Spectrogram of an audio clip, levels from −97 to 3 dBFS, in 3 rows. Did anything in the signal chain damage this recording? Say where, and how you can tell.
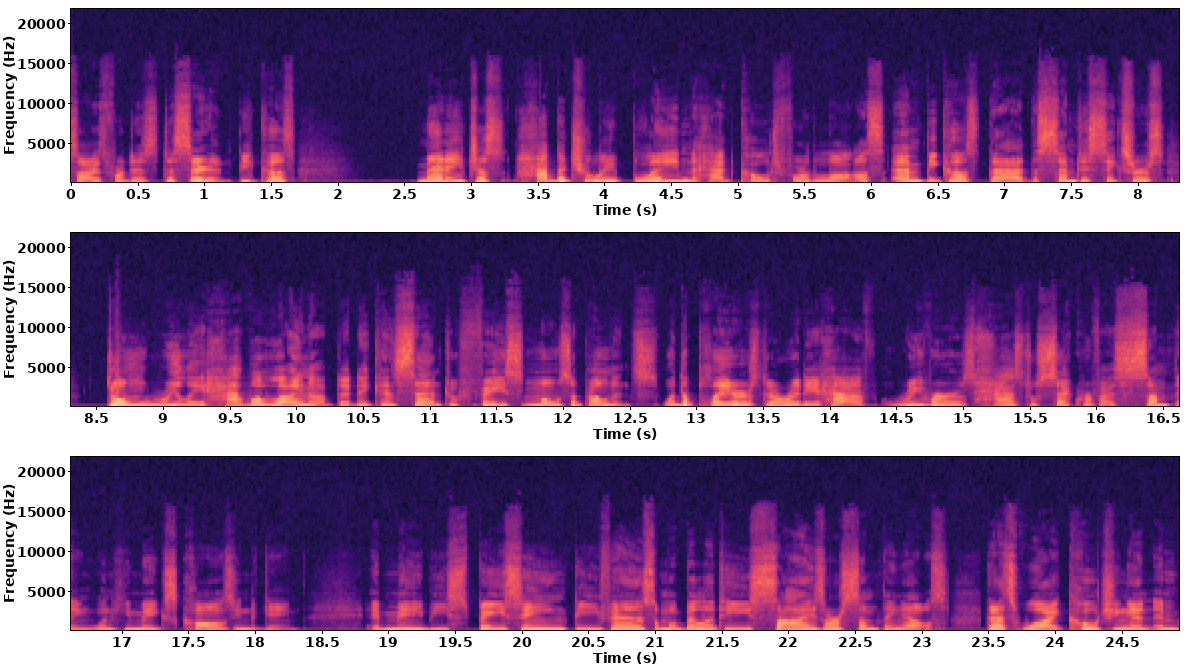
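No, nothing along the way from capture to playback has left any audible damage in this speech, so there's nothing here to trace back to a stage.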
